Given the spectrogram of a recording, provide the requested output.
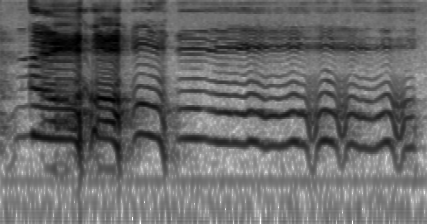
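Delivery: very high long sob; wailing sob. Acted. Hagrid bawls farewell to Norbert, long sob. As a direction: bawl it out.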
